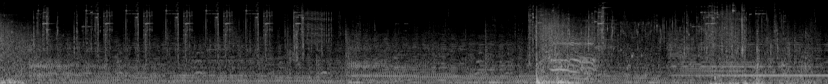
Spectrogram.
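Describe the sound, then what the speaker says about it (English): Street gunfight in the Call of Juarez: Gunslinger western shooter: rapid bursts of gunfire and mechanical clatter over a busy game soundscape, with a louder, sharper volley near the middle. "They're shooting in the street."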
